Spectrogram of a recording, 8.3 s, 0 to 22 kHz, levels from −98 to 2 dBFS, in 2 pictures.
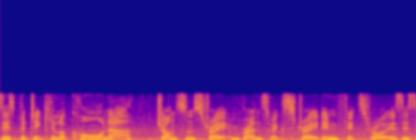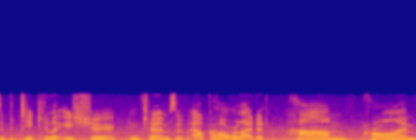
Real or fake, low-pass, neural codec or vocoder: real; 7.2 kHz; none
